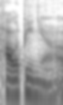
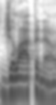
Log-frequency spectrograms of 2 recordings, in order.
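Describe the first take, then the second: First: It is said with a Spanish-style pronunciation. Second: It is said with an English-style pronunciation. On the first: This is the original Spanish way. "It's not" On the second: This is the accepted American way. "we're in America. It's"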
